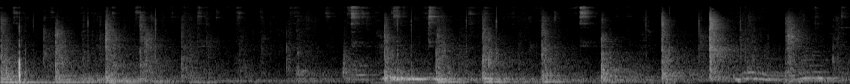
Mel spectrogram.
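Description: Footsteps on stairwell steps with knocks from the phone being handled: a string of irregular taps and thuds over a low hum.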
